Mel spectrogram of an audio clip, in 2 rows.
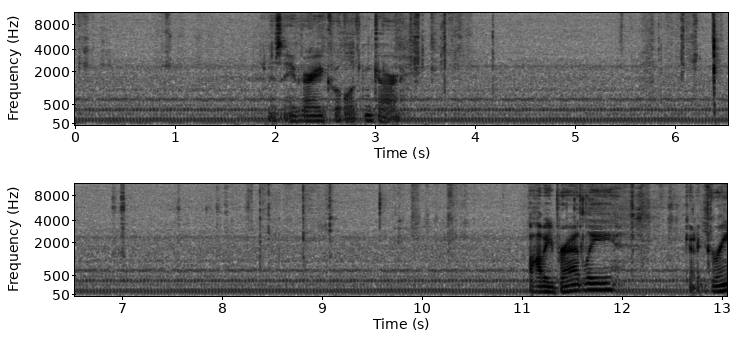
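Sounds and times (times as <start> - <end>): steady low hum: 0.0 - 13.0
trading cards flipped by hand: 3.2 - 4.3, 5.4 - 10.5.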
